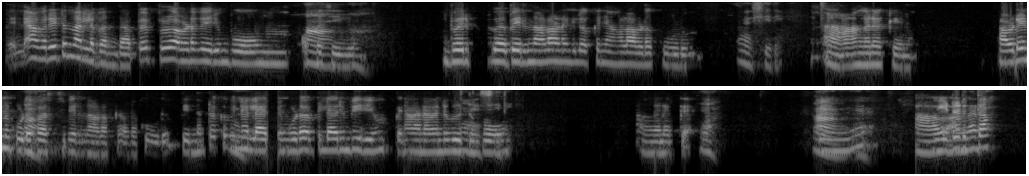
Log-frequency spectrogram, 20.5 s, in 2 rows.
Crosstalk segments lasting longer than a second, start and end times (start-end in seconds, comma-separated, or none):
none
